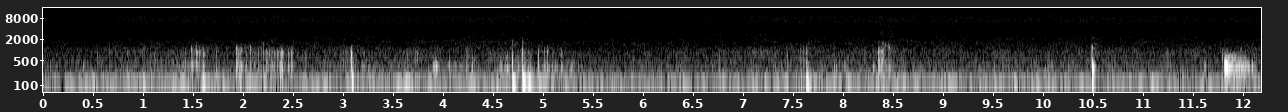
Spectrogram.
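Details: Female with intense stomach growls: low gurgling and rumbling with scattered sharper pops and squeaks throughout; borborygmi.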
